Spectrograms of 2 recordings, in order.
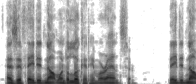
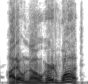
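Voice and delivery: high, loud alarmed questions; 11 semitones higher, 6 dB louder than usual. Acted. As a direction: demand it in alarm. Shocked at the news.

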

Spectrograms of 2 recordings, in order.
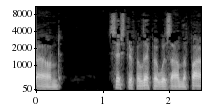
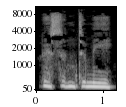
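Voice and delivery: a wounded man using his last strength to speak; dying young wizard; 9 semitones higher than usual. A narrator's reading. Dying Warren voiced.

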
